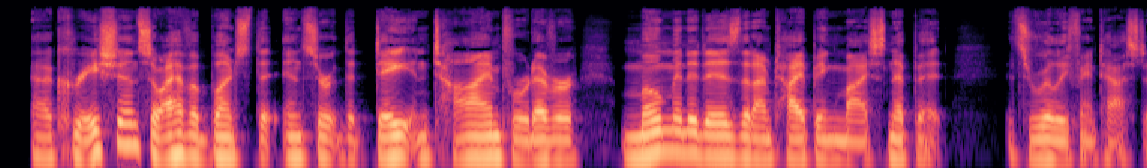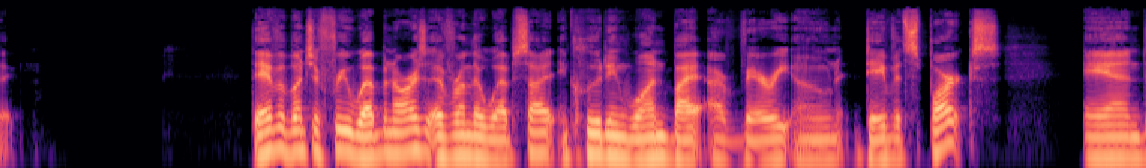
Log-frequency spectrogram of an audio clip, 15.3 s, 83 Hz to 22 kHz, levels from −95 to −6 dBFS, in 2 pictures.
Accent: American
